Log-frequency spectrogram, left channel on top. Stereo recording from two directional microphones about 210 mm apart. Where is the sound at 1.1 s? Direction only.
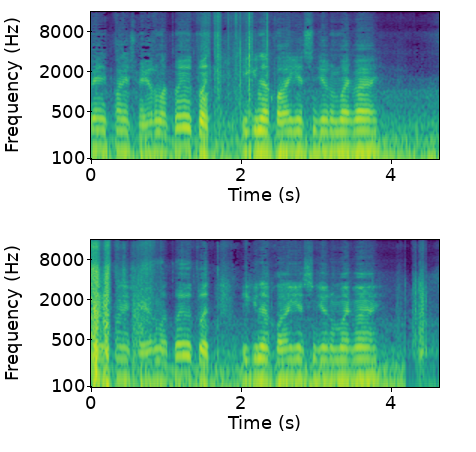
35° left (ahead or behind).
